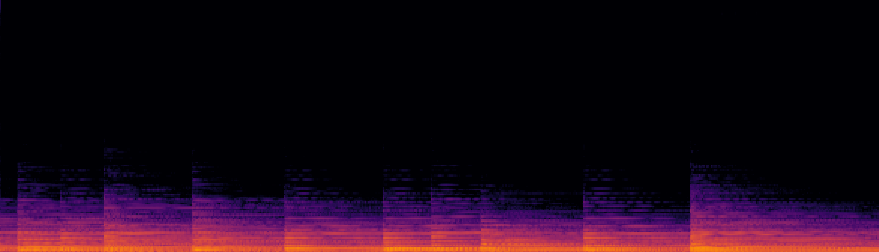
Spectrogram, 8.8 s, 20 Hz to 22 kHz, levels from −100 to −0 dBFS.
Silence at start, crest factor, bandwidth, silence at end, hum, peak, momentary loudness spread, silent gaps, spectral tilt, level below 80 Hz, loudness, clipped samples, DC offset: 0 s; 18 dB; 5 kHz; 0 s; none; -16 dBFS; 8 LU; none; -10.5 dB/octave; -66 dBFS; -35 LUFS; under 0.1%; under 0.1%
